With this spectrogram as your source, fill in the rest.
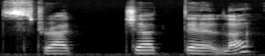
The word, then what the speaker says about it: stracciatella: So for cuatro, for magi, it's pronounced as I just said it, and the ice cream called stracciatella is pronounced as I just said it.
